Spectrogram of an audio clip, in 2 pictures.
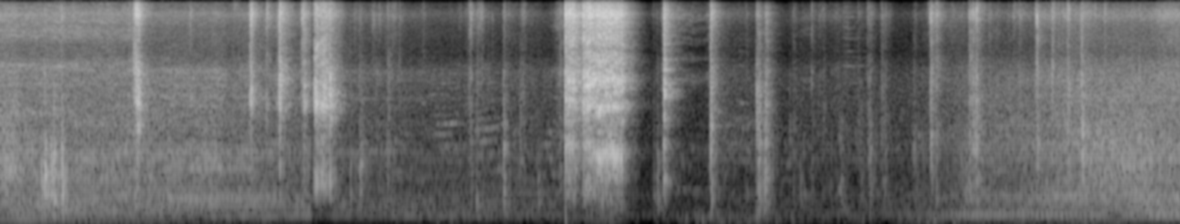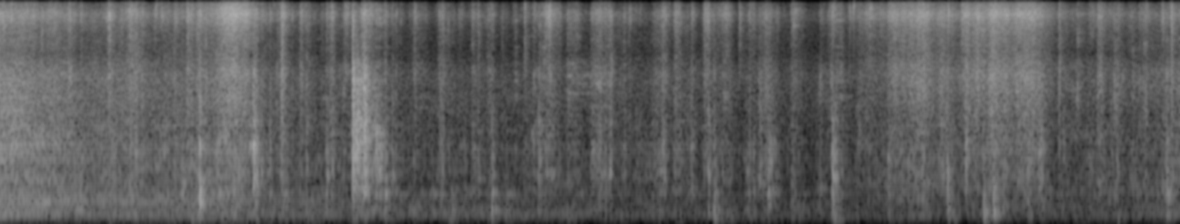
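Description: Packing a cardboard box by hand: packing tape is pulled off a tape gun dispenser with a loud tearing screech about seven seconds in, with shorter pulls before it. Around it, cardboard is knocked, slid and rustled on the wooden bench.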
